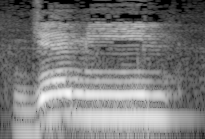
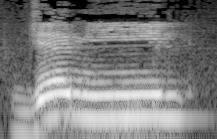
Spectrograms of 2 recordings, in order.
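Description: Both takes have the same delivery.

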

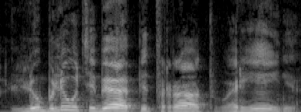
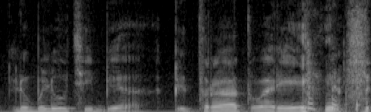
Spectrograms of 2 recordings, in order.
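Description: First: The line is declaimed in a grand, loud manner. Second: The line is spoken softly in a thoughtful manner. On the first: It is recited as a public performance. The speaker calls it wrong. "как сейчас читают стихи вот Пушкина" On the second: It is a private reflection late at night. The speaker calls it right. "Сидит человек ночью при свете свечки, да? Он думает об этом. Читать надо"

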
